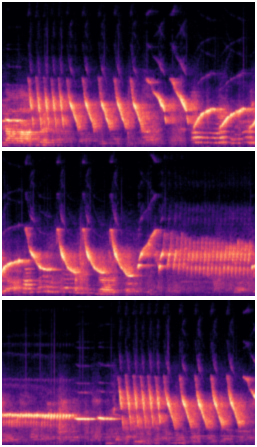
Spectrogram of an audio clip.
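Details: A trilling champion sobek canary, singing to anger and defeat rivals; rapid, loud falling whistles in long runs, arching phrases, a sustained buzzy trill, a clear steady whistle, then fast repeated notes again.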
